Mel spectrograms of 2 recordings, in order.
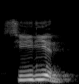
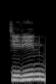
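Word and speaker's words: serene: अच्छा, सीरियन, सीरीन भी जिसको बोलते हैं, सीरियन भी बोलते हैं, लेकिन इसका एक्चुअल प्रोनाउंसिएशन होता है सीरीन।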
